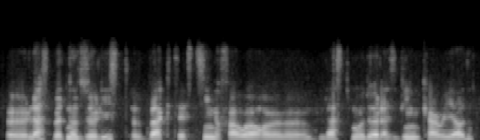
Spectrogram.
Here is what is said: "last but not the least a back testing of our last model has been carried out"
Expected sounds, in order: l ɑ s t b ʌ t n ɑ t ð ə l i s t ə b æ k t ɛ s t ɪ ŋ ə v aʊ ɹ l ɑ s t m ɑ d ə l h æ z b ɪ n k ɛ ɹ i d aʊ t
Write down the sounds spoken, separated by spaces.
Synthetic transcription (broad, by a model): l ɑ s t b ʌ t n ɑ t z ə l i s t ə b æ k t ɛ s t ɪ ŋ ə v aʊ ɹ l ɑ s t m ɑ d ə l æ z b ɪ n k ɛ ɹ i aʊ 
